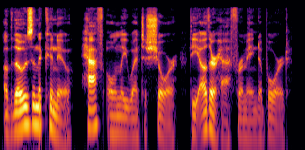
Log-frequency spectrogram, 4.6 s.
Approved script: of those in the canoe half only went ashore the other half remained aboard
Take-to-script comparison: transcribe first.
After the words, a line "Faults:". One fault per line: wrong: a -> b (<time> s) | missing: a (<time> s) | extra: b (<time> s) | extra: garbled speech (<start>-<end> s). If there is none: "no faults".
of those in the canoe half only went ashore the other half remained aboard
Faults:
no faults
